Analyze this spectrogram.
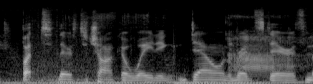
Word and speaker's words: Tachanka: I know it's Tachanka. Great. I love to hear the official pronunciation, but yeah, or the pronunciations of all the operators around the world.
